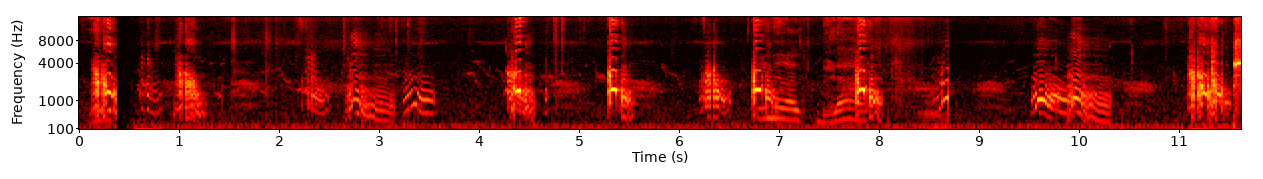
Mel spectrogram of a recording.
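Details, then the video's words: Four-month-old grey francolin chicks of a fighter line give harsh, squawky calls with drooping notes, one burst roughly every second, with brief quiet gaps between. "dakni teeter ki awaz | partridge sound"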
